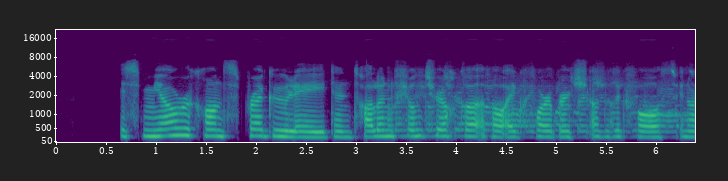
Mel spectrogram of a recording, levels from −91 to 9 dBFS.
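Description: From 3.31 s to the end, feedback echo between two devices appears. Each word returns about every fifth of a second, thinner and ringing, peaking about 13 dB below the speech.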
